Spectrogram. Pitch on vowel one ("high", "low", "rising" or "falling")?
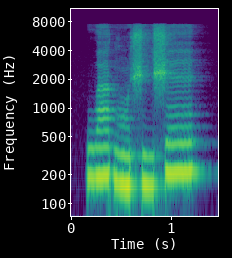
high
